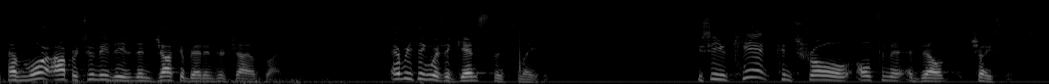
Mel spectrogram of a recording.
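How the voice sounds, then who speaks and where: A woman preaching a sermon in a conversational way, often repeating key phrases for emphasis. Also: fairly low pitch.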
